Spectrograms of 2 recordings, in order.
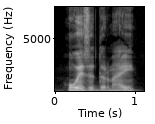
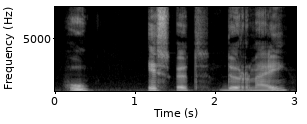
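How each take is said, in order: First: The question is spoken at a normal pace. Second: The question is spoken very slowly.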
